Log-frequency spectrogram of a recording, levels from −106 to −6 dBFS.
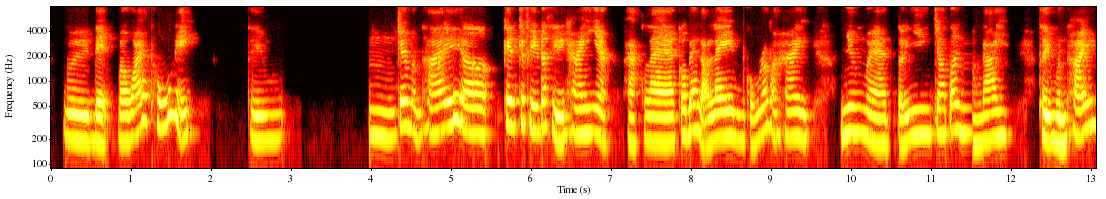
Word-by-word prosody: "Người 200 -2 +2
Đẹp 185 -1 +2
Và 190 0 +2
Quái 220 +7 +1 0.2
Thú" 285 +8 +2
nè, - - +1 0.8
thì, 195 -1 0 1.3
ừm, 215 -2 -4
cái 285 0 +5
mình 235 -7 -5
thấy, 265 +7 +2
ơ, 245 -5 +4 0.4
cái 290 -2 +6
cái 305 -1 0
phim 265 -3 +1
đó 275 - +3
thì 190 -8 +3
hay 235 -1 -1
nha, 225 -5 -1 0.2
hoặc 185 -1 -3
là 185 -1 +4
"Cô 225 - 0
bé 255 - +2
Lọ - - +1
Lem" 210 +2 +2
cũng 185 +1 -6
rất 250 +5 -2
là - - -4
hay. 215 -2 -2 0.4
Nhưng 240 +1 -2
mà 185 -4 0
tự 175 - -2
nhiên 230 +4 -2
cho 230 -1 -3
tới 255 +1 0
gần 210 -7 -5
đây 210 +3 -2 0.3
thì 200 -3 +7
mình 185 -2 +2
thấy 235 +9 0
220 Hz, 185 wpm, -23 LUFS, 195-245 Hz, 1.3 s, thì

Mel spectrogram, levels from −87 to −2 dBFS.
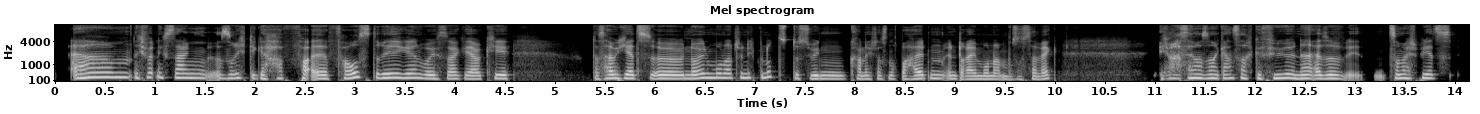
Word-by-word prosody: Ähm, 275 +4 +4
ich 245 - -3
würde 270 0 -1
nicht 265 - -3
sagen, 245 -2 0
so 215 +1 0
richtige 205 -4 -3
haf 210 - -9
äh, 200 0 +3
Faustregel, 240 +2 +2
wo 210 - 0
ich 205 -2 0
sage: 195 -1 -1
„Ja 185 0 +3
okay, 205 +2 0 0.8
das 185 +2 -5
habe 215 +1 +4
ich 215 - -3
jetzt, 210 0 +2
äh, 200 0 +4
9 215 +4 +2
Monate 245 0 0
nicht 250 +1 -2
benutzt, 290 +3 -3
deswegen 195 -2 -1
kann 190 -1 -4
ich 190 - -4
das 190 -1 -8
noch 190 -1 -7
behalten. 200 +4 -1
In 190 0 -2
3 175 -1 +1
Monaten 180 -1 -2
muss 165 +1 -8
es 165 - -10
da 180 -2 -4
weg.“ 200 +3 -2 1.0
Ich 200 0 -8
mach's 210 - -2
ja 230 - +3
immer 230 -1 +3
so 220 +1 +1
ganze 220 +1 -2
Gefühl, 220 +1 +1
ne? 210 0 +3
Also, 205 -1 +2
w - - -7 0.3
zum 220 - +1
Beispiel 225 +1 -1
jetzt, 295 - -5
210 Hz, 210 wpm, -23 LUFS, 195-235 Hz, 1.0 s, Ähm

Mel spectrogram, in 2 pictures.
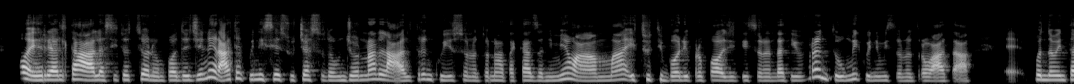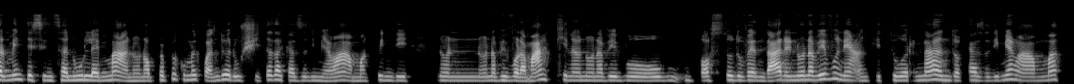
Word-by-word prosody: Poi, 265 -6 +7
in 200 - +5
realtà 210 0 +7
la 200 - +3
situazione 210 +1 -1
è - - -1
un 185 - -6
po' 195 0 +1
degenerata 235 +10 +4
e 270 - -5
quindi, 225 +1 -1
sì, 230 +2 -2
è - - +4
successo 215 -1 -5
da 190 - -3
un 185 +1 -3
giorno 205 +3 +1
all'altro 225 -3 +3
in 230 - -2
cui 200 -3 -6
io 190 - -4
sono 180 -1 -8
tornata 185 0 -6
a - - -12
casa 185 -2 -2
di 180 +1 -6
mia 235 +7 0
mamma 185 +3 +3
e 200 0 -2
tutti 215 -1 -7
i - - -3
buoni 190 0 -1
propositi 185 -1 -2
sono 180 -1 -7
andati 180 +1 -3
in 185 0 -6
frantumi. 240 - 0
Quindi, 190 -3 -6
mi 190 - -5
sono 170 -1 -9
trovata, 170 0 +1 0.3
ehm, 300 -1 -11 0.2
fondamentalmente 210 +1 +1
senza 195 -1 -2
nulla 195 0 +2
in 180 +1 -3
mano, 175 -4 +3
no, 175 0 -1
proprio 205 +7 -5
come 215 +1 -3
quando 200 +2 -1
ero 185 - 0
uscita 185 +2 -5
da 215 -1 +1
casa 180 -1 -5
di 180 - -8
mia 170 -2 -5
mamma. 175 -2 0
Quindi, 185 -2 -6 0.2
non 180 -1 -6
non 180 +1 -5
avevo 185 0 -1
la 165 - +5
macchina, 205 +1 +1
non 185 0 -5
avevo 180 -1 -2
u 180 -1 -10
un 185 - -11
posto 185 +2 -2
dove 190 0 -1
andare, 185 +2 +4
non 200 +1 0
avevo 235 +6 +2
neanche 185 -4 -3
tornando 195 +1 0
a - - -18
casa 190 -3 -5
di 185 +1 -8
mia 225 +3 +1
mamma 180 +4 -1
190 Hz, 225 wpm, -22 LUFS, 180-210 Hz, 0.3 s, Poi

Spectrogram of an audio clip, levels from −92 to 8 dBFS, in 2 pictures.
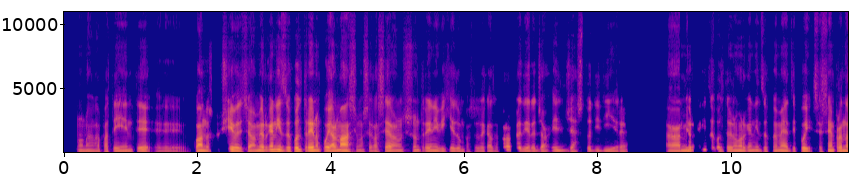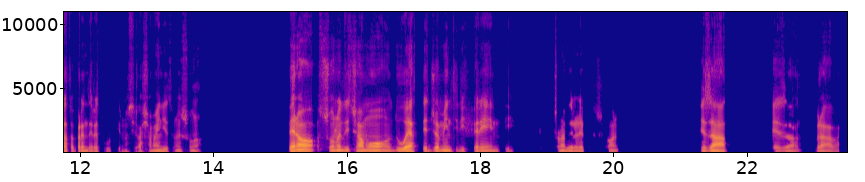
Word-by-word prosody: non 90 0 -10
ha 95 0 -8
la 95 0 -11
patente, 95 +4 -5
uhm, 95 -2 -17
quando 110 -3 +2
si - - -18
usciva 105 0 +1
diceva: 100 +1 -3
"Mi 110 - 0
organizzo 115 -2 +2
col 135 +3 +3
treno 110 -2 +5
poi, 115 +4 +2
al 110 0 +4
massimo, 105 -4 +3
se 105 +3 -13
la 105 - -9
sera 105 +1 -2
non 100 0 -7
ci - - -18
son 120 0 -9
treni 100 -1 -4
vi 95 -1 -7
chiedo 95 0 -7
un 90 - -10
passaggio 90 0 -17
a - - -7
casa." 95 -1 -11
Però 130 +7 -6
per - - -7
dire 100 0 -5
già 110 +2 -9
è 110 - -14
il 105 0 -6
gesto 145 -2 -11
di 100 -1 -14
dire, 95 -2 -10 0.6
uhm: 100 0 -2
"Mi 110 +2 -1
organizzo 265 - -9
col 115 - -9
treno, 115 0 -4
mi - - -2
organizzo 110 +1 -7
coi 110 - -8
mezzi." 100 -4 -4
Poi 100 -2 -1
si - - -19
è - - -13
sempre 110 0 -1
andato 100 0 0
a - - -16
prendere 95 0 -4
tutti, - - -25
non - - -19
si - - -13
lascia - - -11
mai 95 +1 -3
indietro 95 -2 -6
nessuno. 95 -1 -12 1.3
Però 135 -6 +10
sono, 120 0 0
diciamo 110 -2 +3
2 110 +2 +7
atteggiamenti 105 +1 0
differenti. 95 0 -6 0.6
Sono 100 -1 -5
delle 95 -1 -3
persone. - - -14 1.2
Esa 105 -1 +6 0.7
esa 95 -3 -7 0.2
brava. 90 -2 -4
100 Hz, 185 wpm, -25 LUFS, 95-110 Hz, 1.3 s, Però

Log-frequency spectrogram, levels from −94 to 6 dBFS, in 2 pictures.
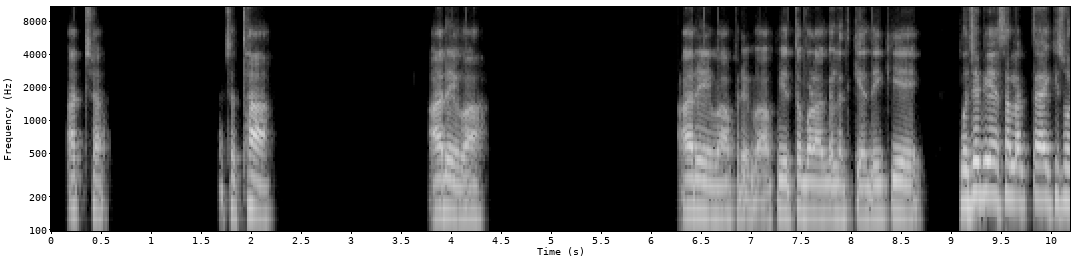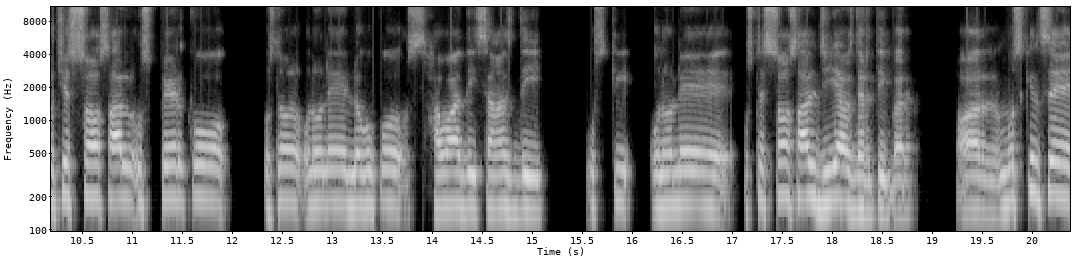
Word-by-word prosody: अच्छा। - - -6 1.1
अच्छा, - - -9
था। 125 +1 +3 1.5
अरे 145 -1 +1
वाह! 65 -1 -3 1.9
अरे 145 -2 +1
बाप 125 - -5
रे 65 0 -5
बाप! 60 - -6
ये 140 - +1
तो 145 +2 -3
बड़ा 135 -1 +1
गलत 130 -1 -4
किया, 125 0 -3
देखिए 130 +1 -2 0.4
मुझे 210 +4 +5
भी 215 0 +5
ऐसा 200 -1 +1
लगता 185 0 +1
है 190 - +4
कि 190 0 -6
सोचिए 185 +2 0
100 195 +1 +4
साल 190 -1 +4
उस 175 -2 -1
पेड़ 190 0 +1
को, 190 -1 -1 0.3
उसने 180 +4 -3
उन्होंने 175 +1 0
लोगों 165 +1 +2
को 175 +1 -1
स 160 - -5
हवा 165 +1 +3
दी, 160 0 +1
साँस 160 -1 0
दी, 150 0 0 0.5
उसकी 165 +2 -6 0.3
उन्होंने 165 +2 +2 0.6
उसने 165 +4 -5
100 200 +4 +2
साल 195 0 +4
जिया 180 +3 +5
उस 170 - +3
धरती 150 0 +1
पर 145 0 -2 0.4
और 155 -1 +2
मुश्किल 185 +6 +1
से 210 +4 +4
165 Hz, 140 wpm, -19 LUFS, 145-185 Hz, 1.9 s, मुझे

